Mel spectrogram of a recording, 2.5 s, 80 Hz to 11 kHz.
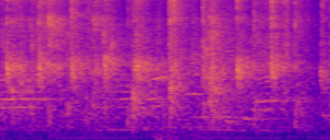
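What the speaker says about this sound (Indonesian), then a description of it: "kasih tepuk tangan untuk kelompok 1" A classroom group claps for a student team after its presentation, a short patter of light, fairly rhythmic claps from a small group with a steady low hum beneath.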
